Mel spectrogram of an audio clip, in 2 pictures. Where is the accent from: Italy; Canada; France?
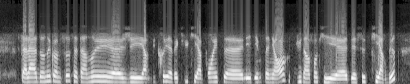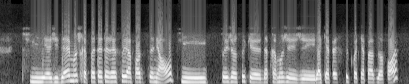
Canada; Amqui, Quebec; moi, je viens de d'Amqui.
